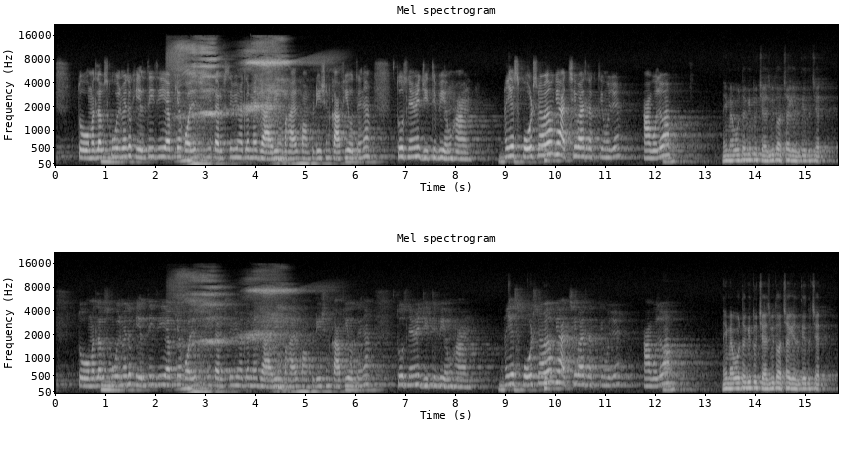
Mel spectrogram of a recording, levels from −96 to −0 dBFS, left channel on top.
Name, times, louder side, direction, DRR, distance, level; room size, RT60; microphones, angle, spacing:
voice 1, 0.0-8.3 9.0-11.3 11.8-12.3, left 5 dB, 90° left, 12 dB, 0.5 m, -34 dB
voice 2, 0.9-1.4 5.8-6.1 8.9-9.3 9.8-9.9 12.1-12.4 13.3-15.3, right 2 dB, 35° right, 9 dB, 0.6 m, -35 dB
sound 1, 2.2-5.5, left 8 dB, 55° left, 0.7 m, -34 dB
17.0 x 6.5 x 7.6 m, 2.6 s
head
